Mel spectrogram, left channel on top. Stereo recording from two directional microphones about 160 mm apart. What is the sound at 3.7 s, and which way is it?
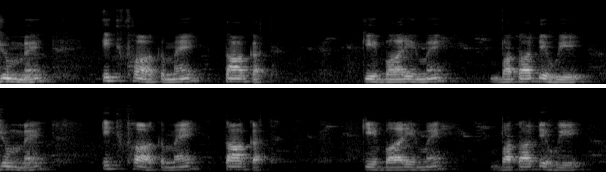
Speech, 20° right (ahead or behind).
